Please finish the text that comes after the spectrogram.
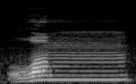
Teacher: Bila mati dengan huruf mim, pastikan ada dengung, sebab mim itu bertanda sabdu, wajibal ghunna.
